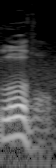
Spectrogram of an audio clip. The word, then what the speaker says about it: Louisville: Make sure you say it right. It is not Louisville. It's like you got a bunch of marbles in your mouth and you just drank a bottle of bourbon. It's Louisville. Interesting squad that you've got here.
